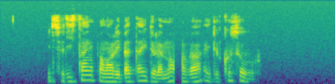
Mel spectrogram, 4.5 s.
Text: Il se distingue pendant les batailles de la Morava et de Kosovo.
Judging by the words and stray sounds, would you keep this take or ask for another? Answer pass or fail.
fail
